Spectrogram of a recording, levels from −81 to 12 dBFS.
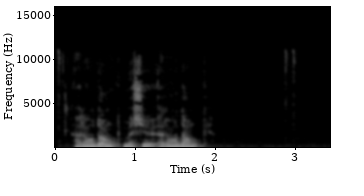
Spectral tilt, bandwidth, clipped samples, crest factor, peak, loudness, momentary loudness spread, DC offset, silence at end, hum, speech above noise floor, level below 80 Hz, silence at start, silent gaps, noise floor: -6 dB/octave; 11.5 kHz; under 0.1%; 18 dB; -16 dBFS; -32 LUFS; 5 LU; under 0.1%; 1.55 s; none; 42 dB; -64 dBFS; 0.25 s; none; -73 dBFS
